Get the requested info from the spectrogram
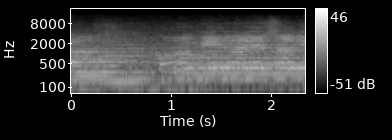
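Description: A choir singing in held, sustained notes, moving to a new chord about a second in.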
